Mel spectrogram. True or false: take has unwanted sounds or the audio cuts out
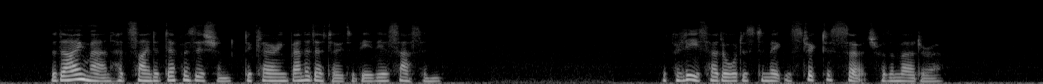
false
